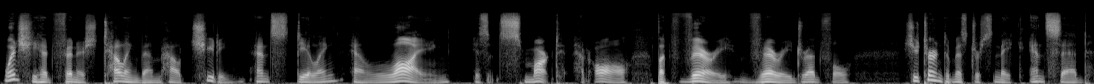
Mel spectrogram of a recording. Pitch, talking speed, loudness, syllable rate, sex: 110 Hz, 150 wpm, -21 LUFS, 4.0 syllables/s, male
